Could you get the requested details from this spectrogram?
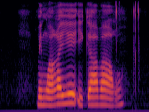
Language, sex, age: Northern Sotho, female, 25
